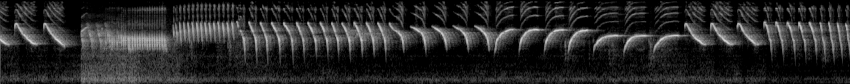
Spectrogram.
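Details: A young canary sings a fast, high, continuous song of rapid repeated notes, with downward sweeps, trills and a brief burst of scratchy, buzzy notes.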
